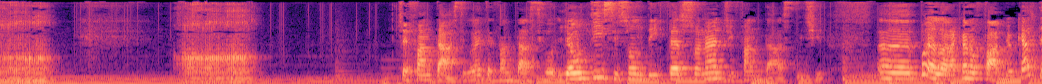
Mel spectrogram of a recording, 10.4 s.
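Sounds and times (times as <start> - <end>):
loud snoring: 0.0 - 0.7, 1.7 - 2.7
speech: 4.0 - 10.4.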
